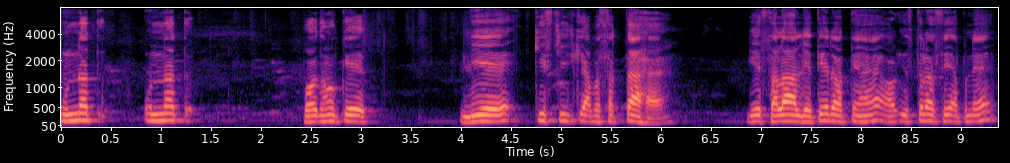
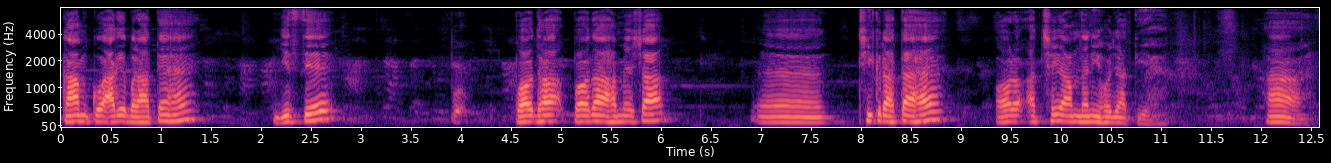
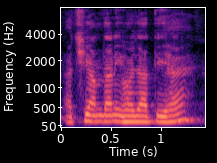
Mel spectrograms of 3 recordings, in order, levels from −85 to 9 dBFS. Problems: none marked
